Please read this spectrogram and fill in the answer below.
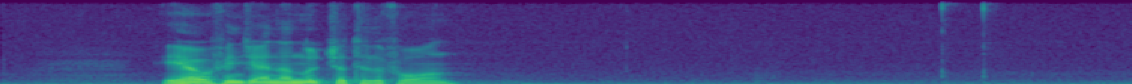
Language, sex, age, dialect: Faroese, male, 61+, Suðurstreymoy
